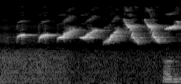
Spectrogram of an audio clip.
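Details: A brown-plumaged captive double-collared seedeater sings to a female while trembling its wings in courtship: a rapid series of bright, slurred whistled notes, rising and falling in pitch, about seven in under two seconds.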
